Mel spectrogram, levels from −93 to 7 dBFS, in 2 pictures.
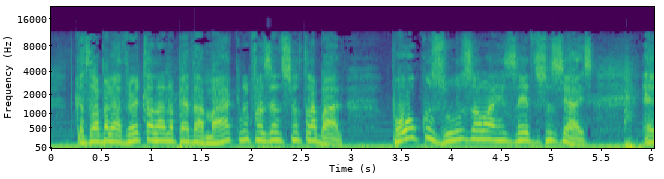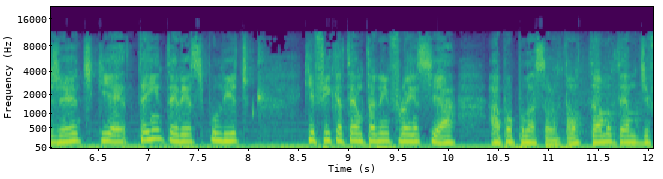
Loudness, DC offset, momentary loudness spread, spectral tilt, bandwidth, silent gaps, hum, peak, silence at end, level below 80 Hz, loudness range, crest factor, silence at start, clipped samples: -10 LUFS; under 0.1%; 6 LU; -4.5 dB/octave; 12 kHz; none; none; 0 dBFS; 0 s; -20 dBFS; 1 LU; 10 dB; 0 s; under 0.1%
